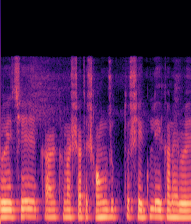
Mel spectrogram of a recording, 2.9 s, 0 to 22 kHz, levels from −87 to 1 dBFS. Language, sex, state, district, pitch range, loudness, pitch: Bengali, male, Odisha, Khordha, 130-135 Hz, -16 LUFS, 130 Hz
